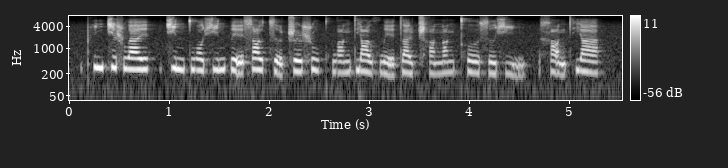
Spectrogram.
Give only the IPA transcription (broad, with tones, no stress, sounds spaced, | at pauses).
pʰ i˦ ŋ t͡ɕ i˦ ʂ w a˦ ɪ̯ | t͡ɕ i˥˨ n t̪ w ɔ˥˨ ɕ i˨˦ n p ḛ˨˩ ɪ̯ s ɑ˦ ʊ̯ t͡s ɹ̩˨˩ ʈ͡ʂ ɻ̩˨˦ ʂ u˥˨ kʰ w ɑ˨˦ ŋ t̪ j ɑ˥˨ ʊ̯ x w ḛ˨˩ ɪ̯ t̪ a˥˨ ɪ̯ ʈ͡ʂʰ ɑ˨˦ ŋ ɑ˦ ŋ kʰ o˥˨ ʊ̯ s ɹ̩˨˦ ɕ ḭ˨˩ ŋ | x ɑ̰˨˩ ŋ t̪ʰ j ä˥˨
